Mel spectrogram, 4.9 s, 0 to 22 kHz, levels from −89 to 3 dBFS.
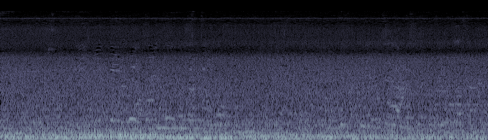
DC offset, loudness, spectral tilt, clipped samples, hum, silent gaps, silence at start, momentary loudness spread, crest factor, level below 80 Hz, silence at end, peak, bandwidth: under 0.1%; -34 LUFS; -6 dB/octave; under 0.1%; none; none; 0 s; 4 LU; 14 dB; -36 dBFS; 0 s; -18 dBFS; 16 kHz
